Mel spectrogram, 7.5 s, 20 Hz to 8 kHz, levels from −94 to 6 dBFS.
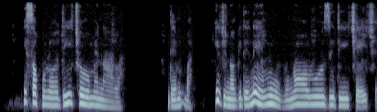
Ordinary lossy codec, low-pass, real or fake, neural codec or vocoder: none; 7.2 kHz; real; none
